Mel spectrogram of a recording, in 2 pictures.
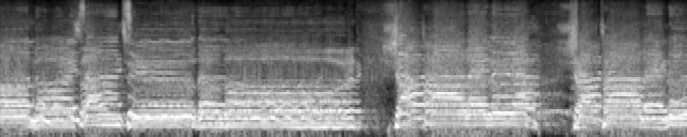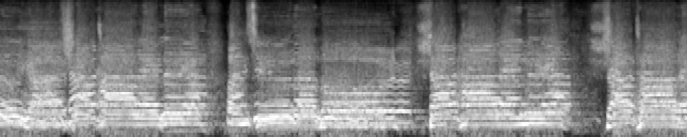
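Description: Small vocal group singing a worship song together in harmony, unaccompanied, in phrases of a few seconds each with brief breaks for breath between them.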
